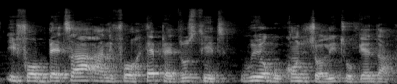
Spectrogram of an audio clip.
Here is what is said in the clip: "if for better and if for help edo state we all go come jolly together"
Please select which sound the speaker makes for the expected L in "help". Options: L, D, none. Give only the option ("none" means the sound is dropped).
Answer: none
